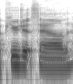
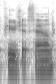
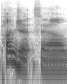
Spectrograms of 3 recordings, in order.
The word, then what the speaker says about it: Puget Sound: I think it's Puget Sound. Correct me if I'm wrong. Um but even if I'm pronouncing it wrong, it's not as bad as what he pronounced it. Uh he said pungent sound, which uh that's my favorite misprononunciation of his.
